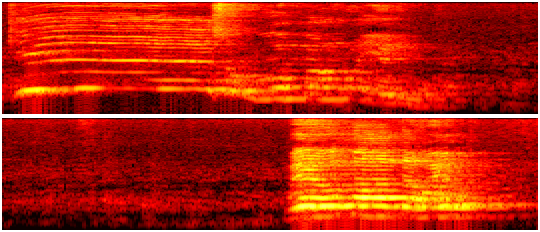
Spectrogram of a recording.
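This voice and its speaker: A middle-aged Korean pastor preaching a sermon with emphatic rhetorical questions, recorded in a large church hall. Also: male voice, a little high, mellow, a little hiss or hum. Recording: very echoey church hall, distant mic.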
